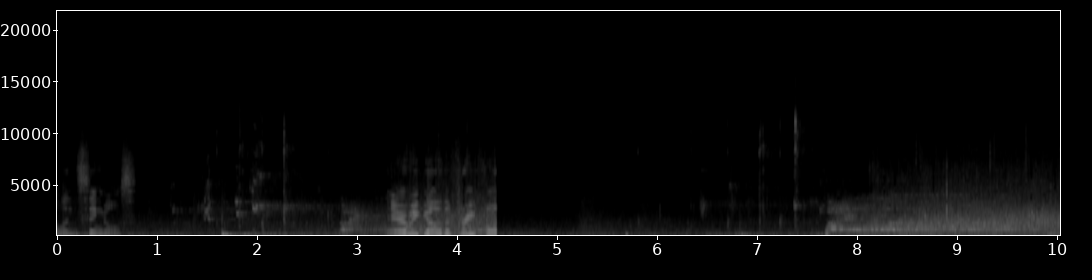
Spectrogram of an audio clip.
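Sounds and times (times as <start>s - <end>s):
crowd applauding and cheering: 8.0s - 10.0s.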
